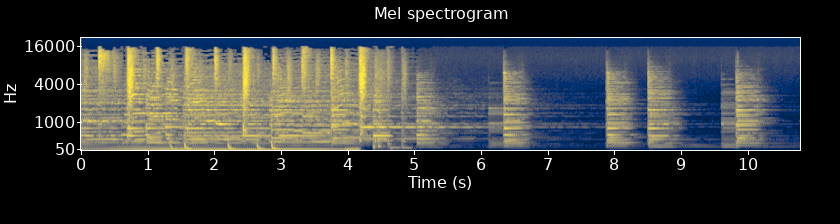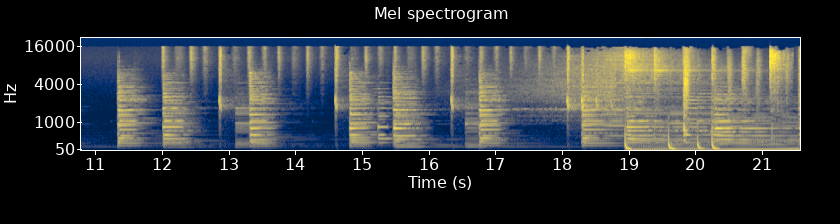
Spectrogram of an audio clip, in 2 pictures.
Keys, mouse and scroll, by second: 1.0 click, 2.7 click, 4.3 click, 4.5-7.4 drag, 9.9 click, 11.9 click, 15.4 ctrl+z, 16.6-18.2 drag, 21.1 click.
